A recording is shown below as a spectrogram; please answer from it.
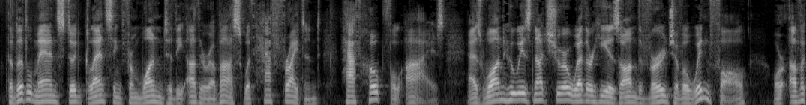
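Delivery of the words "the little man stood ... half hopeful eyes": plain reading voice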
